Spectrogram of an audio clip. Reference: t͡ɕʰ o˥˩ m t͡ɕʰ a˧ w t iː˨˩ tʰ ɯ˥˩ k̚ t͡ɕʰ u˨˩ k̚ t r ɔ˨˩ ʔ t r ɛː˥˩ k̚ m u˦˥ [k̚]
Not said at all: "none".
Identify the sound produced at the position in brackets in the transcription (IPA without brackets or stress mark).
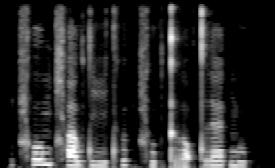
k̚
